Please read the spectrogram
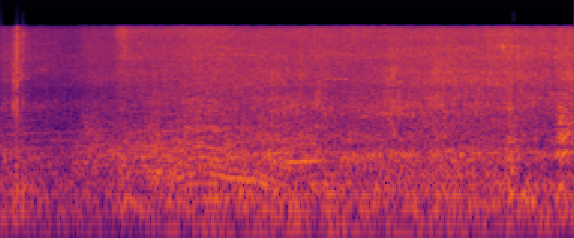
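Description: Several motorcycles riding past in a procession, their engines running with pitch rising and falling as they throttle on and off.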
